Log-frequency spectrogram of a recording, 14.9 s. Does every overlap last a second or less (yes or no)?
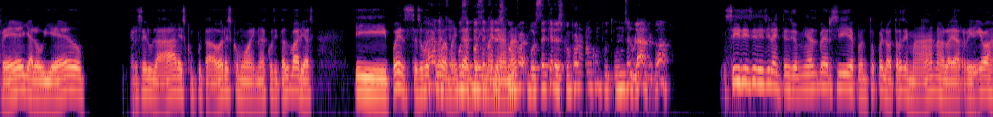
no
